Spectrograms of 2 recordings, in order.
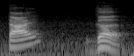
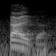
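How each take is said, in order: First: "टाइगर" very slowly, broken in two after टाइ; split into syllables. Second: Said in the usual way. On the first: Shown as a demonstration. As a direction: say "टाइगर" as two separate beats, टाइ, pause, गर. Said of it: "टाइगर को हम लोग कैसे उच्चारण करें?". ("टाइगर" को दो हिस्सों में तोड़कर, बहुत धीरे: टाइ, गर) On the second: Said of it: "दो बार में उच्चारण करते हैं".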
